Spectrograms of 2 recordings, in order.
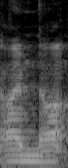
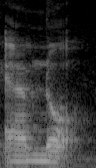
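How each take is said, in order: First: It is said in the speaker's plain accent. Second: It is said in an imitated Scottish accent. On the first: "instead of saying" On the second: "they say am not"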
